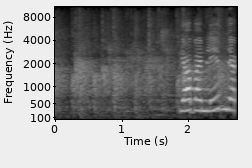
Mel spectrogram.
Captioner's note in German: Beifall SPD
